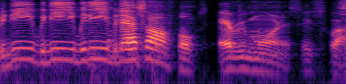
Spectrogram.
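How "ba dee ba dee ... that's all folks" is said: high, loud stuttering delivery. Retelling the sergeant ordering the impression every morning: Porky Pig stutter. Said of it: "do it for me".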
